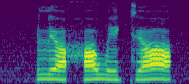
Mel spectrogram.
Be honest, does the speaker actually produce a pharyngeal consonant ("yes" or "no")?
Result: no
